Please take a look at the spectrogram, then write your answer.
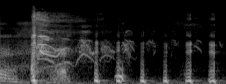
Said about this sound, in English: Dude, look at that middle-aged man having to bend over. Wait, hold on, listen real carefully. You can hear him grunt as he bends over you, just watch, listen, listen closely.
